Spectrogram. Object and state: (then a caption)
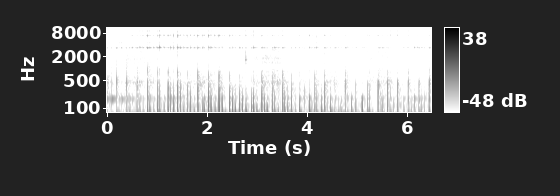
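Glass bottle tapped with fingernails. Fingernails tap rapidly and unevenly on a hollow, mostly empty clear glass Topo Chico mineral water bottle with a yellow label, held close to the mic. The result is a quick, busy run of short, dry clicks with a soft low thump under each tap and almost no ring, over a faint steady high tone.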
